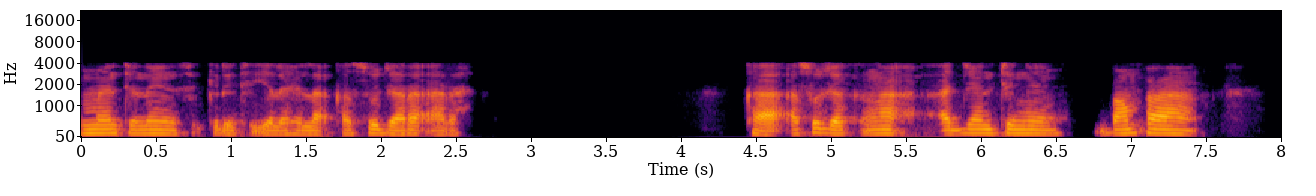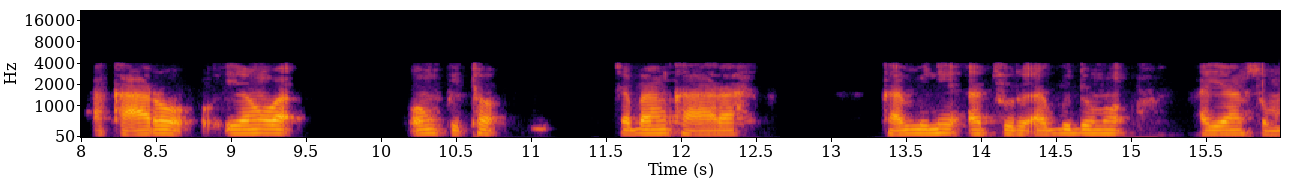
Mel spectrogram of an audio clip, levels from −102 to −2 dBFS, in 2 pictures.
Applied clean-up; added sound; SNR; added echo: neural mask model Resemble Enhance denoiser.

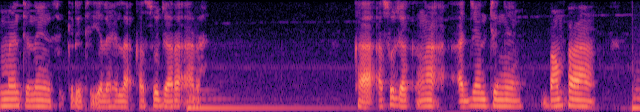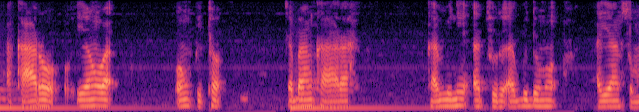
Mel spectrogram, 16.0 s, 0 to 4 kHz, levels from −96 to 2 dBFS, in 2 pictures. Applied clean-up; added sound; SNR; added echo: none; Tabla; 12 dB; none.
